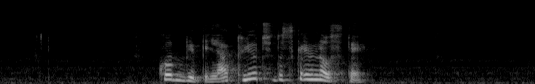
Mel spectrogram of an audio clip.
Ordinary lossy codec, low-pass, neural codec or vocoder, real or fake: none; 7.2 kHz; codec, 16 kHz, 8 kbps, FreqCodec, smaller model; fake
